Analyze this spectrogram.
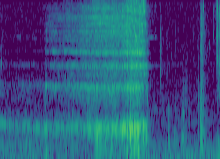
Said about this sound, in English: Moving on. Moving on to a, uh, another sip of water.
